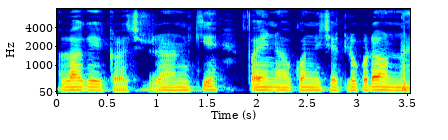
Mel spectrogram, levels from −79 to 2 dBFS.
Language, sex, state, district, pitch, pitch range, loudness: Telugu, male, Andhra Pradesh, Sri Satya Sai, 105 Hz, 100-110 Hz, -20 LUFS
